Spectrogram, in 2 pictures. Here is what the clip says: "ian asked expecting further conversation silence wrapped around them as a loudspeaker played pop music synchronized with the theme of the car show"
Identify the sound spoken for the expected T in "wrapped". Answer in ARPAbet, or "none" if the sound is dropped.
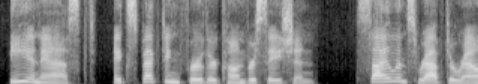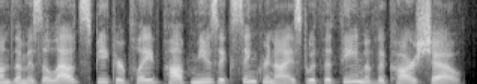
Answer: T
